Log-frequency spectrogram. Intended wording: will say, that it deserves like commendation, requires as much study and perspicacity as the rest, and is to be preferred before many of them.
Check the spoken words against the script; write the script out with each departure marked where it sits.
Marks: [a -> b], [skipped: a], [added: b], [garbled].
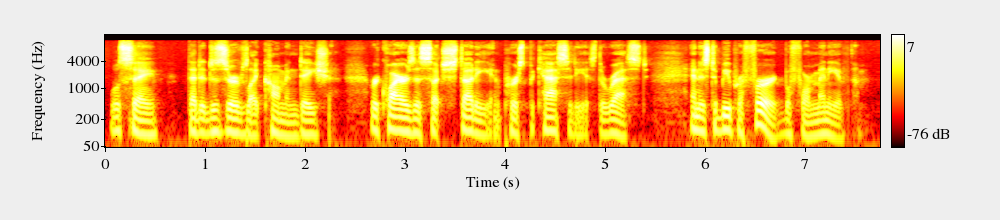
will say, that it deserves like commendation, requires as [much -> such] study and perspicacity as the rest, and is to be preferred before many of them.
